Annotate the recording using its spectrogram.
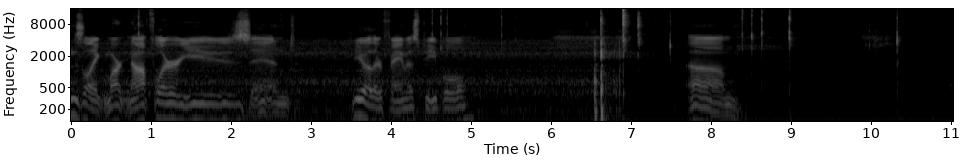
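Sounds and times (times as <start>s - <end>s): guitar amp hum: 0.0s - 6.8s.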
